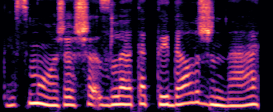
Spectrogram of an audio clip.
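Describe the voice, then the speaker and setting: Woman voicing a smooth-talking young lover. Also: medium pitch, fairly even intonation, slow, a little mellow, no echo, clean studio sound, lightly acted. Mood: grim. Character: cunning young man pleading with his lover. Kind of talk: audiobook character voice.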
